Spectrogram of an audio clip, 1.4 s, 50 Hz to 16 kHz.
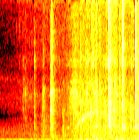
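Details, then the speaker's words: Craftsman snowblower, roughly 3 to 4 years old, primed three times and just pull-started: it fires unevenly with lumpy pulses and pops on full choke, and the popping stops as the choke is eased off click by click. "Now it's running a little rough, so I'm going to take the choke and I'm going to move it until it runs smooth."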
